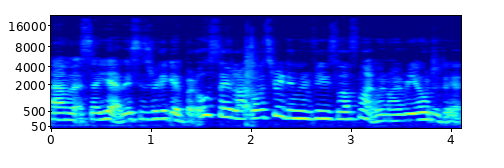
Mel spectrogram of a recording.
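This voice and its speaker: A woman with an English accent speaks at a fairly quick pace. Her fairly high voice carries lively intonation. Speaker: beauty vlogger. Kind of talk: casual product review. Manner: fast.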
